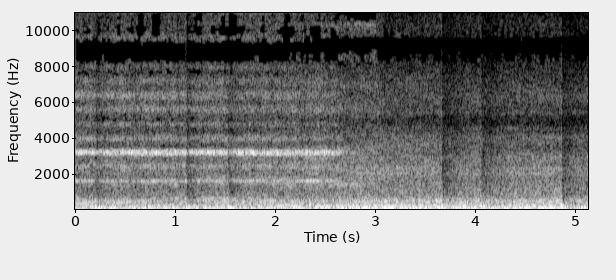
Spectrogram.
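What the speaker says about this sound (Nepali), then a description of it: "यो चाहिँ योङसन जाने ट्रेन चल्यो है साथीहरू" A train bound for Yongsan in Korea runs past close by, giving a loud, continuous rail rumble with high wheel squeal and no talking.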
